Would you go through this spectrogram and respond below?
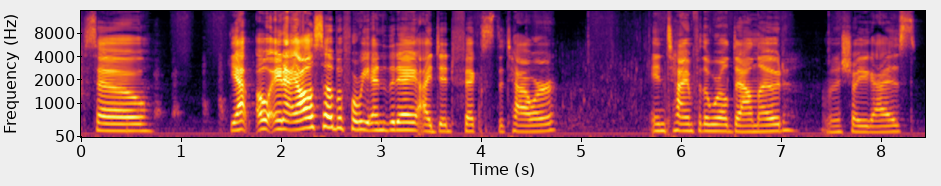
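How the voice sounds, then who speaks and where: A young woman hosting a video, talking loud and fast in casual chat as she answers viewer questions while playing a game. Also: medium pitch, steady tone, clean tone. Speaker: YouTuber host.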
